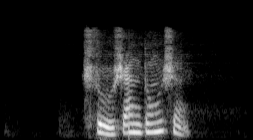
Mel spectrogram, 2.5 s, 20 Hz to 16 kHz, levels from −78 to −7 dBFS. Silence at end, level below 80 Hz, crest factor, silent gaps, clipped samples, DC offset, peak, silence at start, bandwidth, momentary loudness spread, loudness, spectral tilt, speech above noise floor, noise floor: 0.65 s; -60 dBFS; 18 dB; none; under 0.1%; under 0.1%; -4 dBFS; 0.85 s; 8 kHz; 13 LU; -18 LUFS; -5.5 dB/octave; 56 dB; -73 dBFS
